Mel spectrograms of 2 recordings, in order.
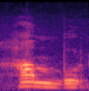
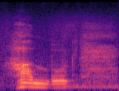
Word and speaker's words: Hamburg: cidade alemã, Frankfurt ou Hamburg, seguido de M e N, o A, mas ele mantém um som bem aberto, Frankfurt, Hamburg.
